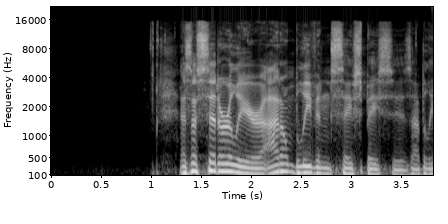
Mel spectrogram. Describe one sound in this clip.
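A man speaks with animation through a microphone, heard over loudspeakers in a large hall.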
